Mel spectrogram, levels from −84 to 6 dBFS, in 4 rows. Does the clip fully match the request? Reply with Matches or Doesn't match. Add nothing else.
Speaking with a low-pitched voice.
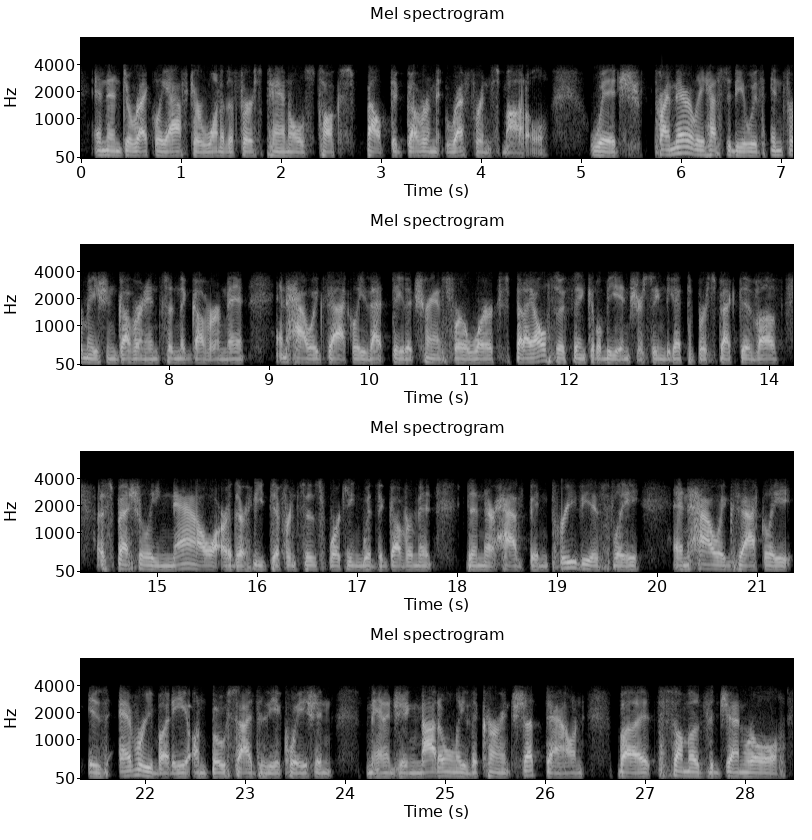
Matches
